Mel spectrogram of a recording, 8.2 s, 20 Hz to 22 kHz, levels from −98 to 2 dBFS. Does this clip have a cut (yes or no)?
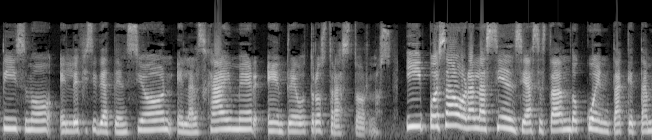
yes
